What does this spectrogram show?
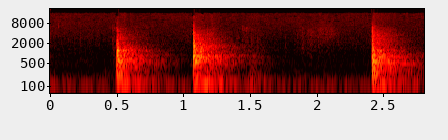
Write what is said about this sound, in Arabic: ذهب الى العصابه وبه ما به من الوجد والصبابه ووقف يطرق البوابه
